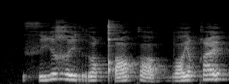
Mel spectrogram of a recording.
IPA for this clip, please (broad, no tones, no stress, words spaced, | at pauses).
θiʁi roqʼɒkɒ | bɒjqɛ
